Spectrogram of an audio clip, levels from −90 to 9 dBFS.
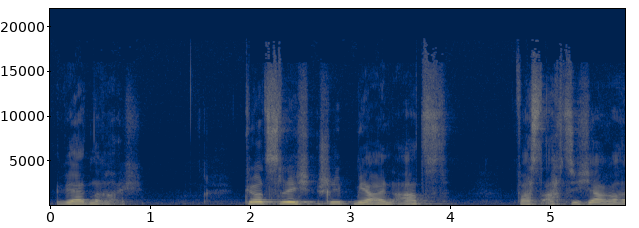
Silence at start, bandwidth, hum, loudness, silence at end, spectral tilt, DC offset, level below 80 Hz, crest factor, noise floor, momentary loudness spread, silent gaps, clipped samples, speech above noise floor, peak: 0.05 s; 18.5 kHz; none; -32 LUFS; 0 s; -6 dB/octave; under 0.1%; -76 dBFS; 18 dB; -66 dBFS; 17 LU; none; under 0.1%; 35 dB; -14 dBFS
